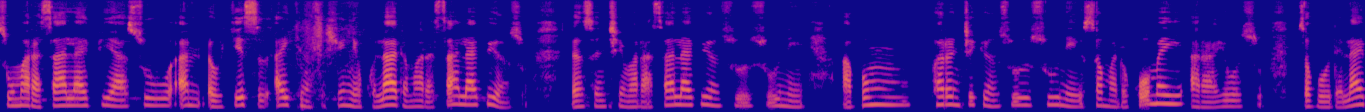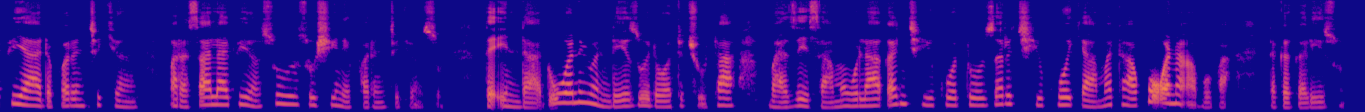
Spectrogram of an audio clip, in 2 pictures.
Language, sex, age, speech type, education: Hausa, female, 46-60, spontaneous, tertiary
